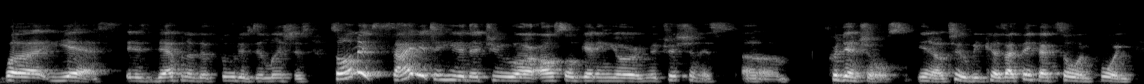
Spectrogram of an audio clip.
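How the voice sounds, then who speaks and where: A woman's voice: sits low, lively intonation, moderate pace, dark tone. An older woman hosting a podcast, chatty and enthusiastic, repeating her points for emphasis. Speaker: podcast host. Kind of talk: casual interview chat. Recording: roomy, dull lo-fi sound.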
